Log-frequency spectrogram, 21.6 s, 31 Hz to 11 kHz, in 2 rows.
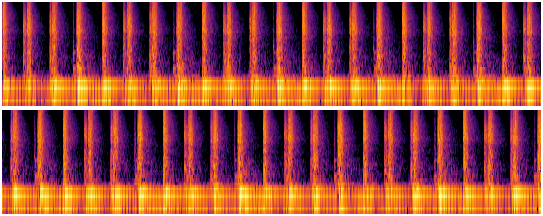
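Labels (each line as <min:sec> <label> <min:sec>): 0:00.0 Drums play a rhythmic pattern. 0:21.6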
